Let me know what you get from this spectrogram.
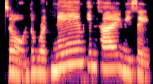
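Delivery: normal talking voice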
